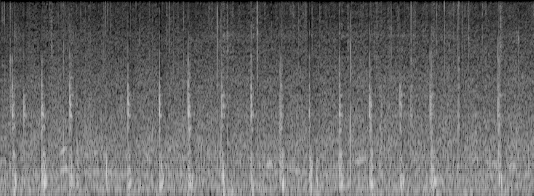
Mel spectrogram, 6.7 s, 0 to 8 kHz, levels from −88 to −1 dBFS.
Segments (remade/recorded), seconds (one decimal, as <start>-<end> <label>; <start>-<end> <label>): 0.0-0.7 remade; 0.7-2.5 recorded; 2.5-6.7 remade

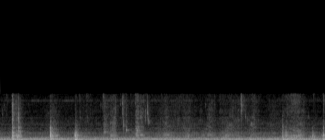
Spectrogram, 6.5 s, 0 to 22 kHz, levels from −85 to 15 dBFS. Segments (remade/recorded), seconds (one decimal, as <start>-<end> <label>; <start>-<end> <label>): 0.0-3.1 recorded; 3.1-5.0 remade; 5.0-5.4 recorded; 5.4-6.0 remade; 6.0-6.5 recorded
